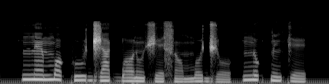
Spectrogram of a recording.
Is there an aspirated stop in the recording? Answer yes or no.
no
